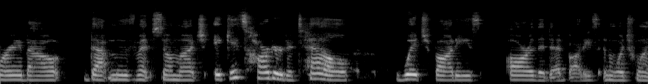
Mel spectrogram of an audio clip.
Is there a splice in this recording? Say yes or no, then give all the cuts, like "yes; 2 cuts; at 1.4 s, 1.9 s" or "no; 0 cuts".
no; 0 cuts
